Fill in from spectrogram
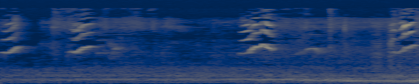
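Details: Javan myna chicks, five days old, in a cage while both parents take turns feeding them insects. Clear upward-slurred chirps come in quick irregular series, several in a row, over a low rumbling background.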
